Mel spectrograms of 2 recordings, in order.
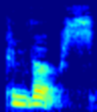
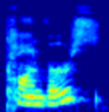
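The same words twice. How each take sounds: First: "converse" as con-VERSE, second syllable stressed; verb stress. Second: "Converse" as CON-verse, first syllable stressed; noun stress. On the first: Teacher recapping noun against verb, second-syllable stress. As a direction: reduce the first vowel of "converse", stress VERSE. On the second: Teacher recapping noun against verb, first-syllable stress. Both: Shown as a demonstration. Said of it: "the stress shifts depending on".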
